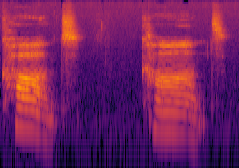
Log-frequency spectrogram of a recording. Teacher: sure you elongate that a in C that's quite a long a in the accent that I have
